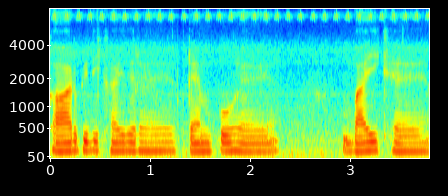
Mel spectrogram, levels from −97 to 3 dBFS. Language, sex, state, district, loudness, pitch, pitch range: Hindi, male, Chhattisgarh, Rajnandgaon, -19 LUFS, 120 Hz, 120-125 Hz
